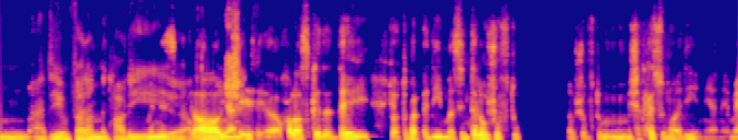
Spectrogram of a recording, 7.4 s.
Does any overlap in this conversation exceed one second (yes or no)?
yes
